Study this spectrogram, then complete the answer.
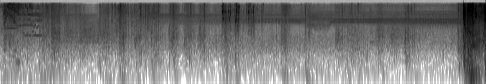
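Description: Footsteps crunch on soft ground.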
